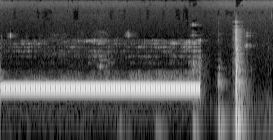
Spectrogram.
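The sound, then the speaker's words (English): A steady, fairly loud ringback tone of an outgoing phone call hums for about two seconds and then cuts off, followed by a couple of soft clicks or thumps on the line. “Oh, oh, it's ringing.”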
